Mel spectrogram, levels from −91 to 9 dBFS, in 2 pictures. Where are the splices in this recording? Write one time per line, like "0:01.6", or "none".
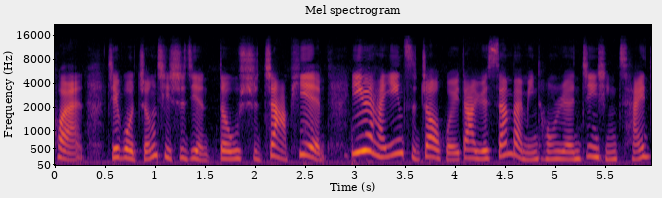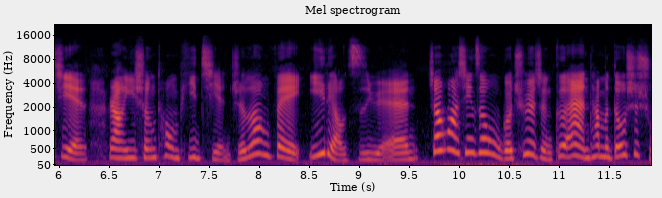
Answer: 0:09.7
